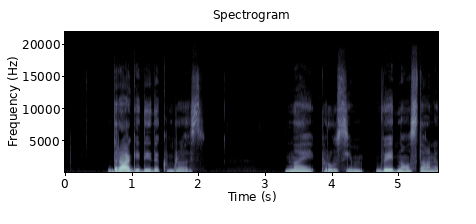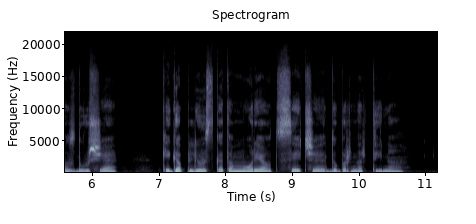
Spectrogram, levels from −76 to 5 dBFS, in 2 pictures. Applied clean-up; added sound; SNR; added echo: none; none; none; none.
